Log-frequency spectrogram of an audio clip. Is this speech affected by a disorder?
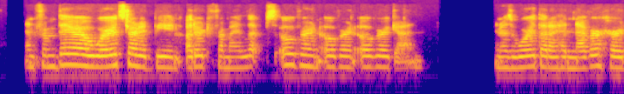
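No.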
